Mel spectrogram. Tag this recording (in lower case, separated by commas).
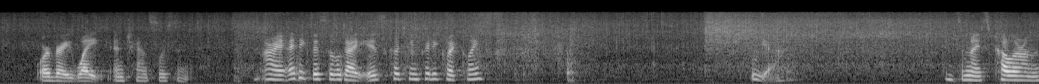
inside a small room, speech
